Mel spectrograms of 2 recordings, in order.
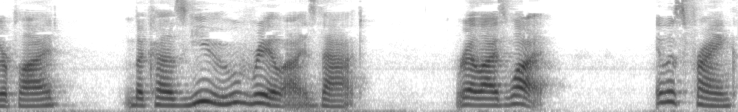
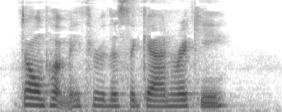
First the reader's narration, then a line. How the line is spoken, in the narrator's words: Frank said quietly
